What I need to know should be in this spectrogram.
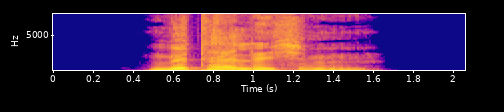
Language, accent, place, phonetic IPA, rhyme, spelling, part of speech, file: German, Germany, Berlin, [ˈmʏtɐlɪçm̩], -ʏtɐlɪçm̩, mütterlichem, adjective, De-mütterlichem.ogg
- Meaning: strong dative masculine/neuter singular of mütterlich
